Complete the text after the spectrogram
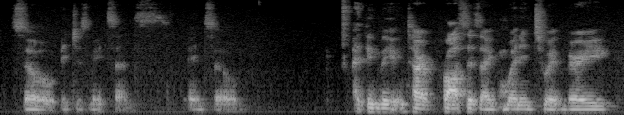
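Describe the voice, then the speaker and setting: Low-voiced man, thoughtful and measured. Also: darkish tone, reverberant, rough recording. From Oakland, California. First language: Spanish. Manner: thoughtful, measured, many ums and restarts. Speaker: interview guest, speech-language pathologist. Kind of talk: reflective casual interview.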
